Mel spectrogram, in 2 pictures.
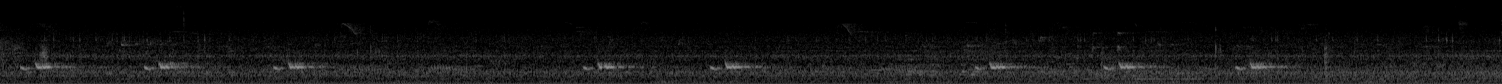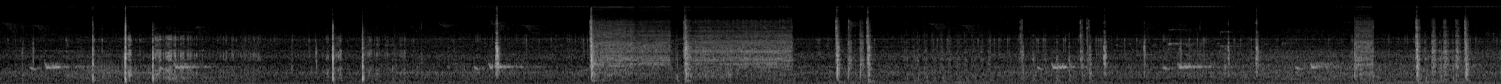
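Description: A bird repeating short, mid-pitched call notes, mostly in pairs, every second or two. In the second half, sharp snapping clicks come in and a burst of rustling lasts about two seconds.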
